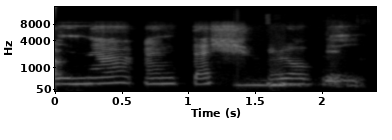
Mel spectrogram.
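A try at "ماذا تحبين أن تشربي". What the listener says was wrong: Panjangkan sikit ukhti. Madza tuhibbina an tashrabi? Coba dengan stressing Arabic yang benar. Madza tuhibbina an tashrabi? Madza tuhibbina an tashrabi?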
